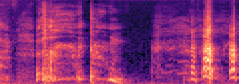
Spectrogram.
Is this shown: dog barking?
no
